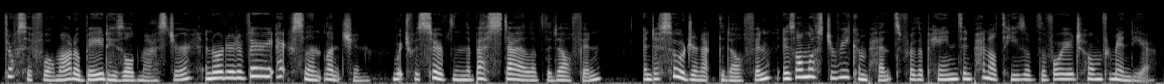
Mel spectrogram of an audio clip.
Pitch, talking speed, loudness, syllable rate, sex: 235 Hz, 220 wpm, -17 LUFS, 6.1 syllables/s, female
